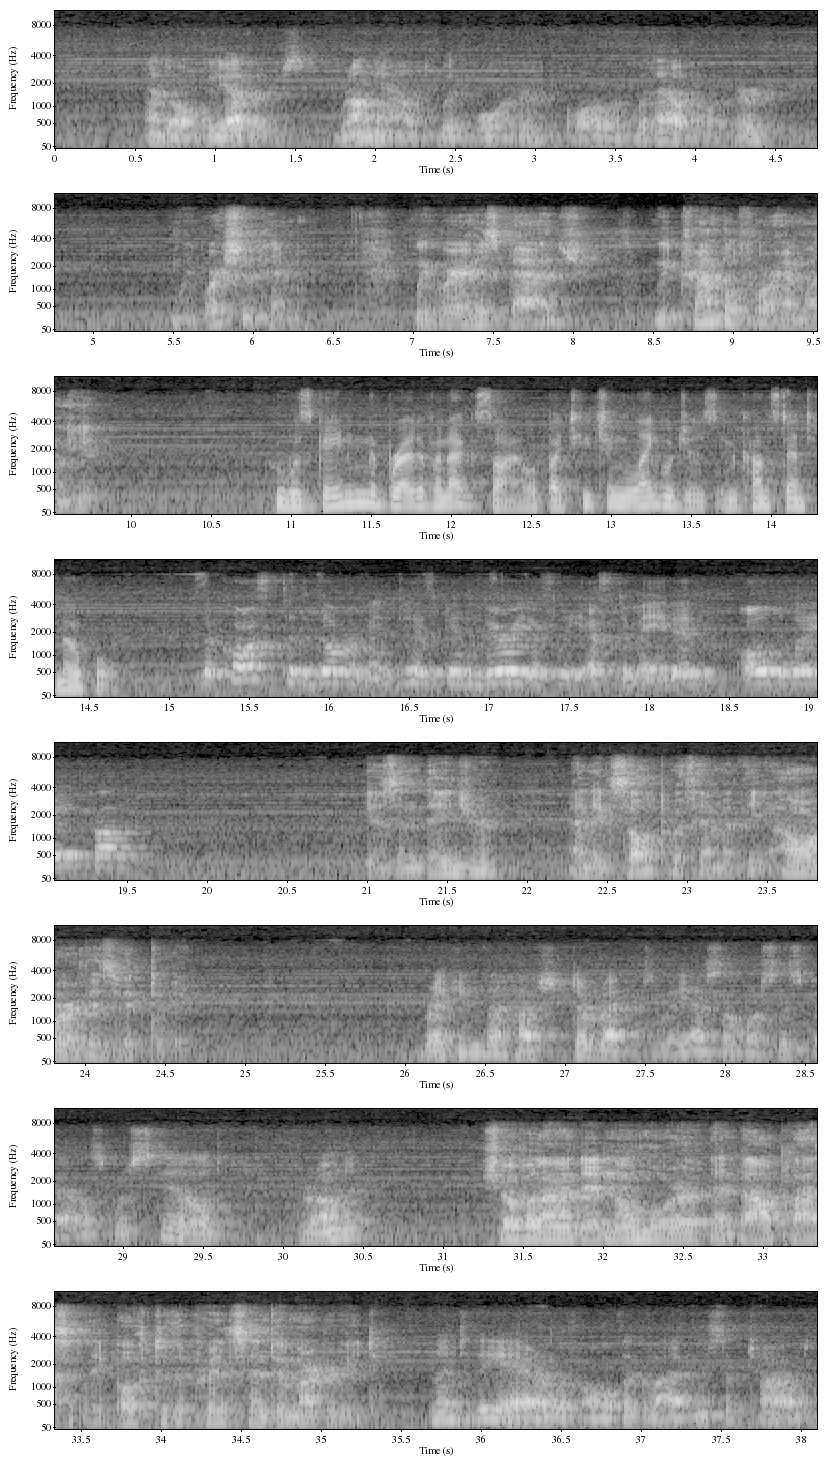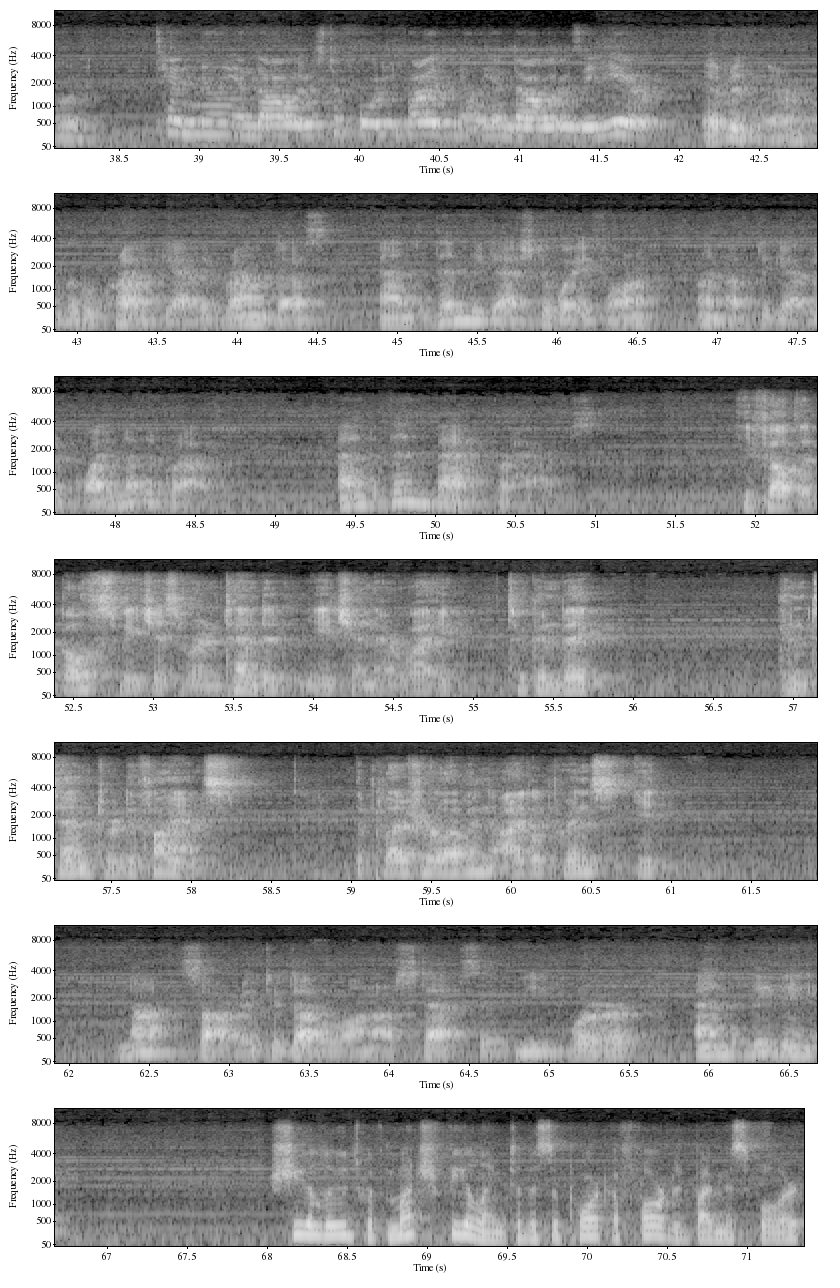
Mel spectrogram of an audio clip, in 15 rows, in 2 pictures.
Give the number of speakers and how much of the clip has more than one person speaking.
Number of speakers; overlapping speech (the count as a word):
four, no overlap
